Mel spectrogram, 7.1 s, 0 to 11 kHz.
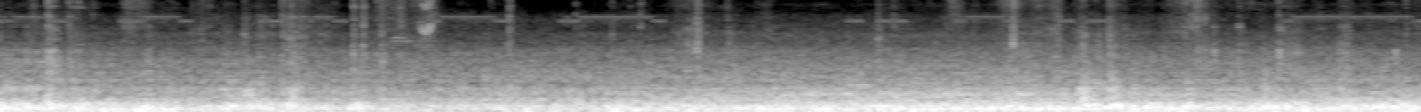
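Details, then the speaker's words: Nissan Almera manual, test drive after repair of underbody suspension clunk quoted 100k+ elsewhere: steady low road rumble with only faint scattered taps, no heavy clunks over bumps — suspension now solid, declared fixed. "All right, let's try to test drive the car. Hoping that there's no more lagutok present."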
